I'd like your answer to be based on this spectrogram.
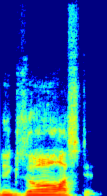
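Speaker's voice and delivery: "exhausted" stretched slow in a mock New York accent. Cohost mocking the candidate's delivery with a New York accent. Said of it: "He needs to do a New York accent".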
